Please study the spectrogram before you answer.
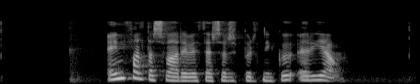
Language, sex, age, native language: Icelandic, female, 40-49, Icelandic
